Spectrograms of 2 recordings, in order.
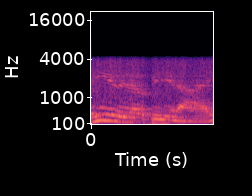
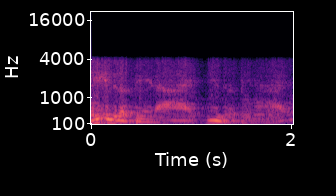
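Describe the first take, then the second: First: Said in the usual way. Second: Much lower, much softer trailing off; fading away. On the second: Real, not acted. Comic repeating the reassurance, fading out quietly. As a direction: let it die away to nothing.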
